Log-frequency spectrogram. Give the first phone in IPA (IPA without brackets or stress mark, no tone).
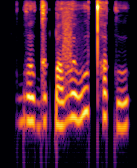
ɡʷ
